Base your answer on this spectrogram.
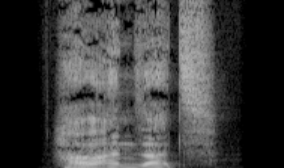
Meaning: the hairline (on the head)
- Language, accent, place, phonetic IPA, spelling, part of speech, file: German, Germany, Berlin, [ˈhaːɐ̯ˌʔanzat͡s], Haaransatz, noun, De-Haaransatz.ogg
